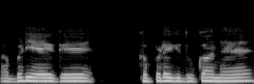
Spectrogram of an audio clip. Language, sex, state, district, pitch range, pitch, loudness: Rajasthani, male, Rajasthan, Churu, 150-160 Hz, 155 Hz, -19 LUFS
